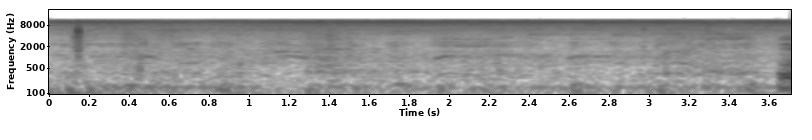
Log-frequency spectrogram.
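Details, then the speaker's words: Troy-Bilt Horse riding lawnmower tire punctured, located and being cleaned out for a Slime plug repair: steady high-pitched hiss of air escaping from the hole, confirming the puncture location. "of course now we can really tell where the hole is at as we can hear it hissing"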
